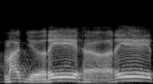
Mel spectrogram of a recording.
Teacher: Kemudian ro imalah majri hari itu tipis.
